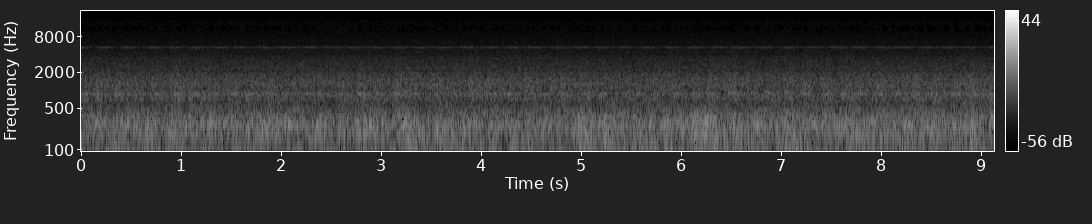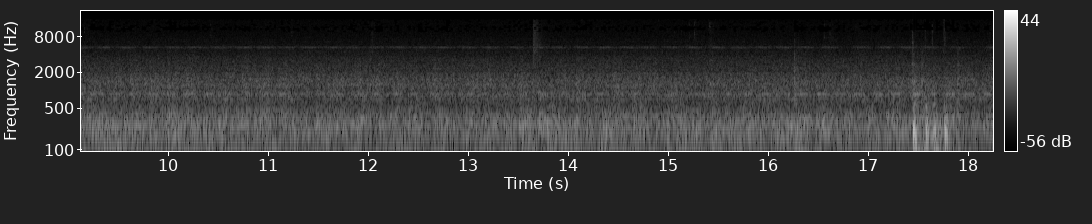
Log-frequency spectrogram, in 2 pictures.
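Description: Steady, even rumbling background noise with no speech, and a few sharp clicks near the end.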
